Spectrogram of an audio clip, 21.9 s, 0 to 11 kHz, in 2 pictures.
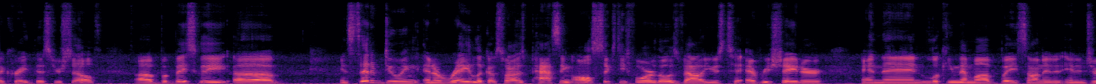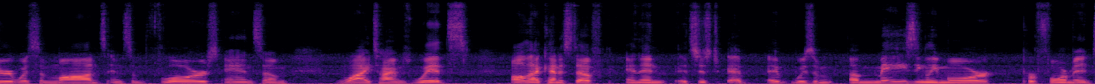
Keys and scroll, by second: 1.3-1.6 typing, 2.8 j, 17.4 Escape.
